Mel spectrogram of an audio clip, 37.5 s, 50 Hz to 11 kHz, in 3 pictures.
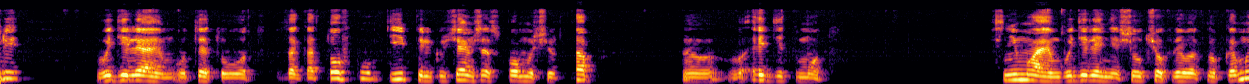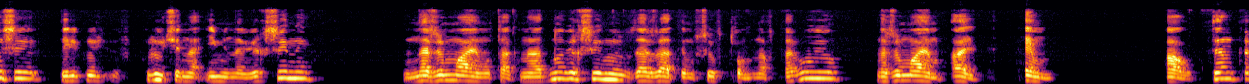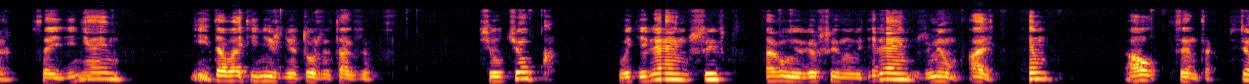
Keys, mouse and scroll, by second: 2.0 click, 2.0 middle click, 5.3 Tab, 6.6 middle click, 8.2-8.7 scroll up 2, 9.2 middle click, 9.2-9.8 scroll up 2, 11.0 click, 15.8-17.9 scroll down 1, 17.9 click, 20.1 shift+click, 22.6 alt+m, 25.4 middle click, 27.8 click, 32.9 shift+click, 33.7 shift+click, 35.7 alt+m.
